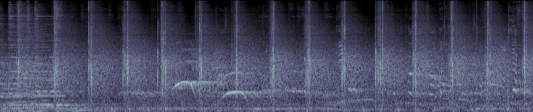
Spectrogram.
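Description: Band music trails off in the first two seconds, then a choir and audience clap in time, about two claps a second, with cheering and a couple of whoops.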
